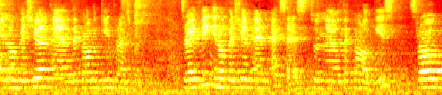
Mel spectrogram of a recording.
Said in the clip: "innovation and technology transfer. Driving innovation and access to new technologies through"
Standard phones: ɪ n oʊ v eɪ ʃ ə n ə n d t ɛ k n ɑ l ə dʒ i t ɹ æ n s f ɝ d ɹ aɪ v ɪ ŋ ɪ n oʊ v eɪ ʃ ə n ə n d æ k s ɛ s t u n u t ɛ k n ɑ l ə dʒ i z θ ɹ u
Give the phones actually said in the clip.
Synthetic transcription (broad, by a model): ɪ n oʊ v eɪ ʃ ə n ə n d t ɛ k n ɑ l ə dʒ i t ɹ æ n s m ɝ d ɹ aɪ f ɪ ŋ ɪ n oʊ v eɪ ʃ ə n ə n d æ k s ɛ s t u n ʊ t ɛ k n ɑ l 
